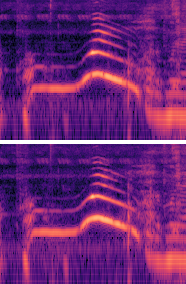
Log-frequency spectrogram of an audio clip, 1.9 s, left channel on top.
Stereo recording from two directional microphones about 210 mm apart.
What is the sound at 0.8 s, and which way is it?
Cat, 10° left (ahead or behind).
